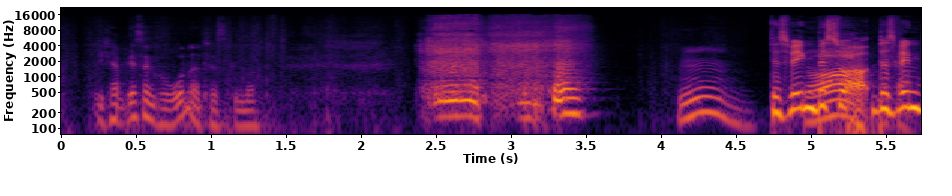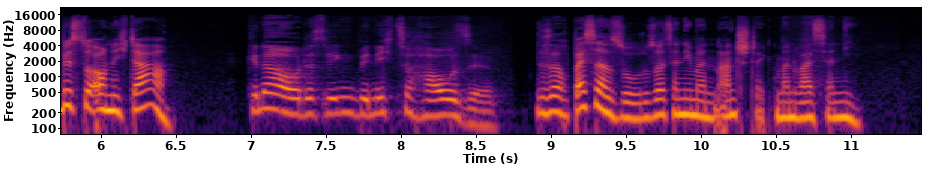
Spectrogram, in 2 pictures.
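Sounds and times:
speech: 0:00.2 - 0:01.7, 0:02.5 - 0:11.4
nose blowing: 0:02.3 - 0:04.4.

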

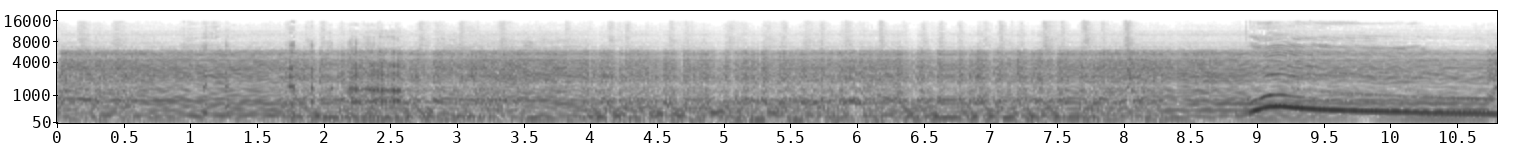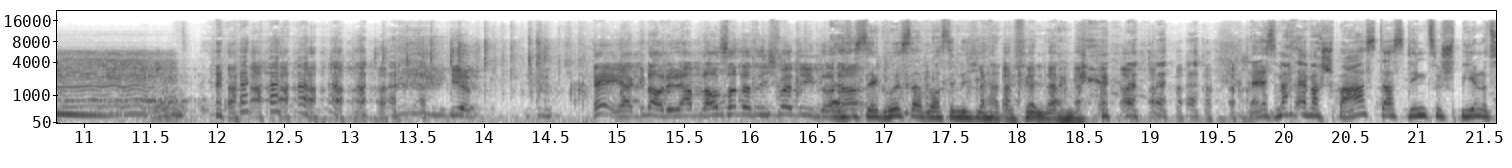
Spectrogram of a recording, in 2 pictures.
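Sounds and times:
distorted electric guitar riff played live: 0:00.0 - 0:09.0, 0:09.6 - 0:11.9
laughter: 0:00.8 - 0:04.0, 0:11.7 - 0:20.5
speech: 0:02.2 - 0:03.2, 0:12.1 - 0:21.5.

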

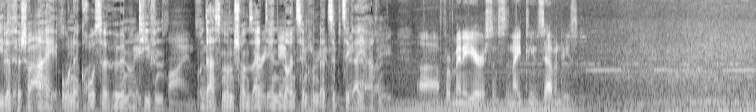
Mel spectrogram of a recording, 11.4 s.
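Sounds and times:
speech: 0:00.0 - 0:08.8
forklift engine noise: 0:00.0 - 0:11.3
forklift reversing beeps at a quay: 0:07.9 - 0:11.3.

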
